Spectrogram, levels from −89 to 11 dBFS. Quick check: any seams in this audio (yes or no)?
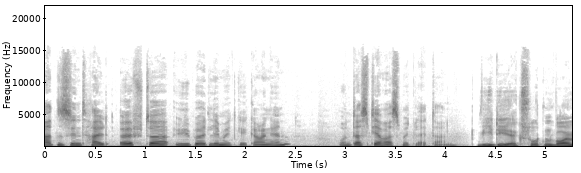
yes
